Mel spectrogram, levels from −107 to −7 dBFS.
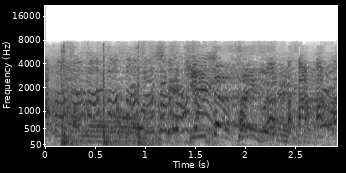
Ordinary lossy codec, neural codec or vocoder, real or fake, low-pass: Opus, 16 kbps; none; real; 7.2 kHz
